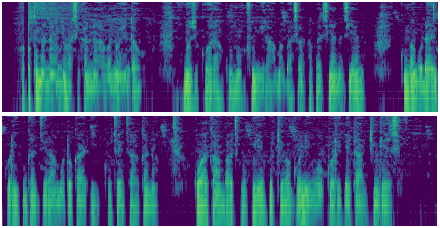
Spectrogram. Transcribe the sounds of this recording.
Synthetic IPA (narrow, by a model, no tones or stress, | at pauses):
ʋakomananiʋasikanaʋano̞̰e̞ndawo | muʐiko̞ɾakuno̞fundiɾamaɓasa̰akasijanasḭja̰na | kuŋɡaŋɡo̞ɗaikuɾikuɡʱad͡ziɾamo̞to̞karikṵt͡set͡sakana | kuakambʱa̰d͡zouje̞kutiʋaɡʱo̞ne̞wo̞kuɾe̞ke̞tat͡ʃiŋɡe̞ːzi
